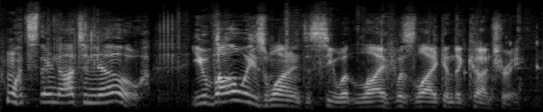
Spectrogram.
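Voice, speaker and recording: Eager adventurous young husband. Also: male voice, on the high side, big pitch swings, normal speed, fairly bright tone, slightly rough, heavily acted. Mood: coaxing.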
